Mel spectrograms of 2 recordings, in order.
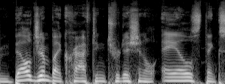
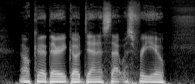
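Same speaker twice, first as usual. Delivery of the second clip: usual speaking voice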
